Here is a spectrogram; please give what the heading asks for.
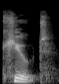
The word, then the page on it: cute: American English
